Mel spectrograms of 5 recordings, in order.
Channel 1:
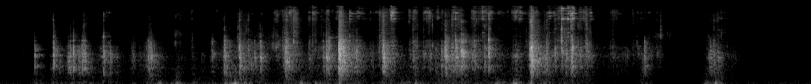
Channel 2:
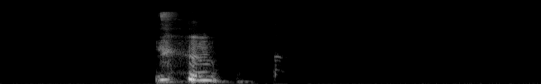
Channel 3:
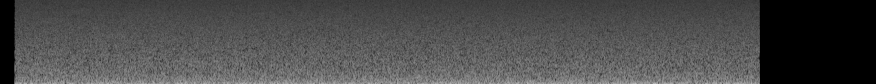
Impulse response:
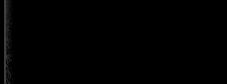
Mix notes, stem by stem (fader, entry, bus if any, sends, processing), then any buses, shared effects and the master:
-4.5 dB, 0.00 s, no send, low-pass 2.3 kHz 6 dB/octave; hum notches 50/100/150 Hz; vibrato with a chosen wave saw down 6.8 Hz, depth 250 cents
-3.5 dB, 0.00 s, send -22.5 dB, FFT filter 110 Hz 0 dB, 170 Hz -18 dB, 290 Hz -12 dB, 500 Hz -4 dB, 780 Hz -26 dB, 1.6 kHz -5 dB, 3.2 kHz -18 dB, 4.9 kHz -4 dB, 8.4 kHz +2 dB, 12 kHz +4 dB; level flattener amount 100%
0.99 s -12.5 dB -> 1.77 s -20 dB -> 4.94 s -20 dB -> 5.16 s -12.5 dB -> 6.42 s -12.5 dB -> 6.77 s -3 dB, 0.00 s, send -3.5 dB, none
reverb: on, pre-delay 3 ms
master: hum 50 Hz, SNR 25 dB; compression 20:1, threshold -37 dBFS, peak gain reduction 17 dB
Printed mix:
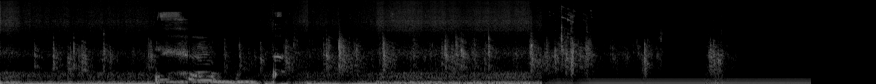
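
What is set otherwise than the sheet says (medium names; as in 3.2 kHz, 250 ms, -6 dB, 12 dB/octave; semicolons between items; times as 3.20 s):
stem 2 -3.5 dB -> +3.5 dB; stem 3: muted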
